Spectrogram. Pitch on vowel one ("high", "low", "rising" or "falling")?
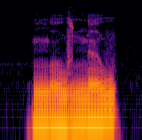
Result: low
